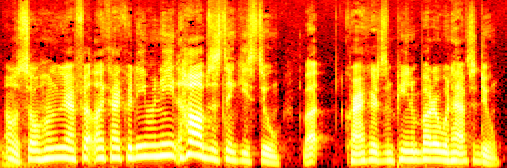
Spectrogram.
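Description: A man's voice: on the high side, quick pace, a bit bright, dry recording, studio quality. A man reading scripted first-person narration for a family fantasy audiobook. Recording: music behind the voice. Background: music.

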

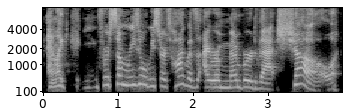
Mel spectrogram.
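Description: A woman's voice: mid-range voice, fairly quick, husky. Woman chatting, acting out little quotes. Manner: animated, acts out imagined quotes. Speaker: interviewer; actor. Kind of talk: casual interview chat.

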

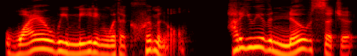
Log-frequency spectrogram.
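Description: A man's voice: on the high side, expressive, fairly quick, dark tone, voice pushed up. An impatient samurai speaks in clipped, firm demands, slightly raised, as a man reads his lines. He is proud and tired of being talked down to. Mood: incredulous.

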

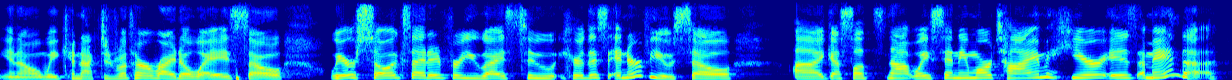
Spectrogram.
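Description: A woman's voice: on the high side, bright, forceful tone, clear, resonant tone. A woman co-hosting a casual podcast, chatty and loose, with many fillers and restarts. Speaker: podcast co-host.

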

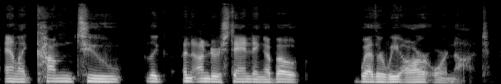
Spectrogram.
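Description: A man's voice: medium pitch, little pitch movement, a little slow, dry recording, studio quality. A man hosting a podcast, speaking hesitantly with many fillers and restarts. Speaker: podcast host. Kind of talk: podcast interview.

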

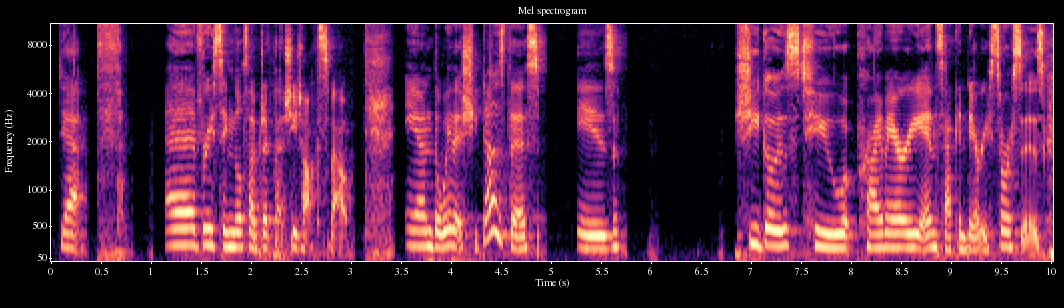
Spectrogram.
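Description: A woman's voice: mid-range voice, a little hiss or hum. A woman co-hosting a podcast in casual conversation, leaning on key words for emphasis. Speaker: podcast co-host.

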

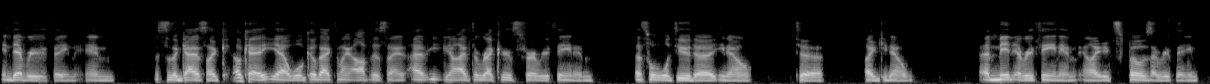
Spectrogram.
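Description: A man's voice: on the low side, little pitch movement, fairly quick, no room sound, muffled recording. A man co-hosting a podcast in a casual review chat, rambling, hesitant and often correcting himself. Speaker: podcast co-host.

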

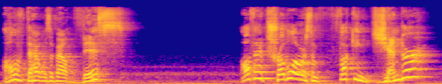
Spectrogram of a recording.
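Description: A man narrating in second person for a fan audio drama, measured, intimate and searching. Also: high voice, big pitch swings. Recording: roomy echoey recording.

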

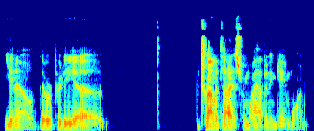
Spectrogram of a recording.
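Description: A man co-hosting a podcast in casual chat, his voice hoarse, talking haltingly with many fillers. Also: extremely low pitch, expressive, muffled recording. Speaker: podcast co-host.

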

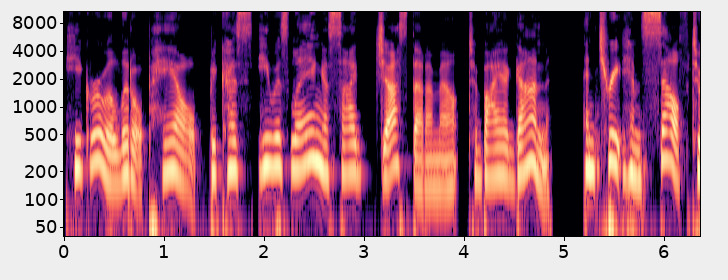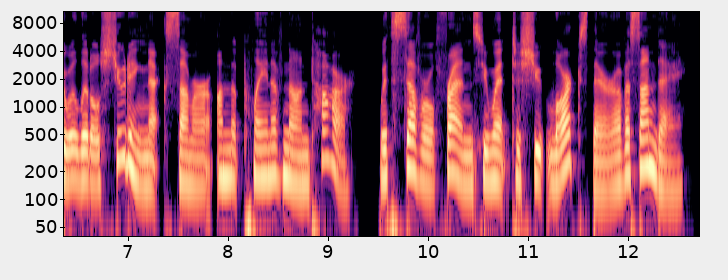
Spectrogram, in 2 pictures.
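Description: A woman reading literary fiction as a narrator, with measured, expressive and dramatic delivery. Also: lowish voice, no room sound, clean studio sound. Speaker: audiobook narrator. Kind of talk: scripted literary story narration.

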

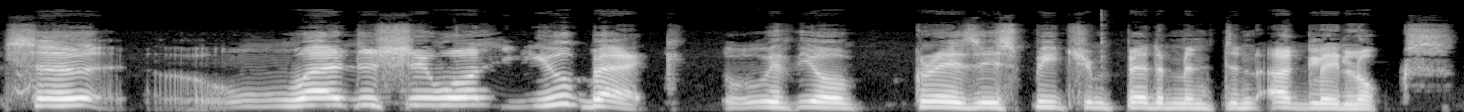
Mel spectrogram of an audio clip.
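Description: High-voiced man, tabletop player. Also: slow, no room sound, low-quality recording. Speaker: player in a tabletop role-playing game. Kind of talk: in-character table talk.

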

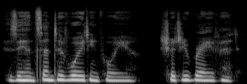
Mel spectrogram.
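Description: A woman gives voice to a poised, quietly scheming male courtier in a fantasy audiobook, who speaks in a soft, breathy half-whisper. Her tone is warm and low-key, and the room sounds close and dry. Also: flat delivery, brisk, dry recording, lightly acted. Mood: explaining.

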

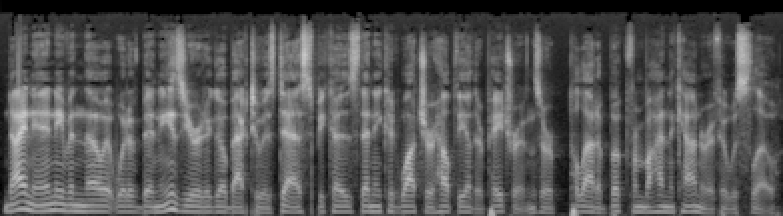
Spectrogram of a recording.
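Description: Guy reading fiction, lowish but really crisp forceful voice, clipped expressive phrasing. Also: brisk, hardly any pauses. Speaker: narrator. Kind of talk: scripted narration of short fiction.

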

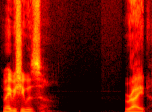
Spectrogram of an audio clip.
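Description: An actor playing an elderly widowed grandfather in an audio drama, courteous and old-fashioned, wistful with a gruff, wry edge. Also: low-pitched, sing-song, very slow, a bit bright, dry recording, studio quality, full character voice. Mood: wistful, reflective. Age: older.

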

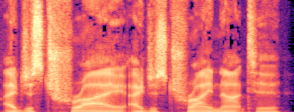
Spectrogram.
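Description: Low, nasal man with a cold. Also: level tone, measured pace, fairly bright tone, clean tone, no room sound. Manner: rambling, self-deprecating, many fillers and restarts. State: has a cold. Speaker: podcast co-host. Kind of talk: casual chat.

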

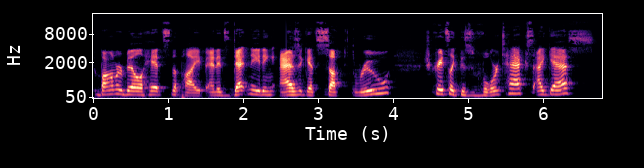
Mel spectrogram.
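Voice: medium pitch, a little slow, pushed and bright. A podcast co-host talking casually about a film in a wry, opinionated, sweary way.

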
